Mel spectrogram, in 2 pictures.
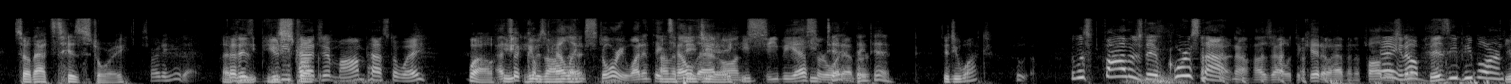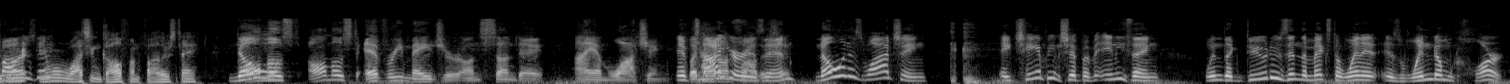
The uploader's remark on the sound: Live from The Duke's Store in Nob Hill.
